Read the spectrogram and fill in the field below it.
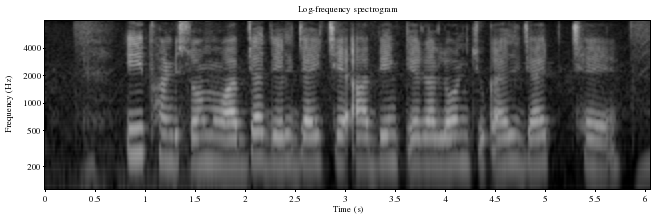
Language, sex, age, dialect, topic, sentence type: Maithili, female, 25-30, Bajjika, banking, statement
